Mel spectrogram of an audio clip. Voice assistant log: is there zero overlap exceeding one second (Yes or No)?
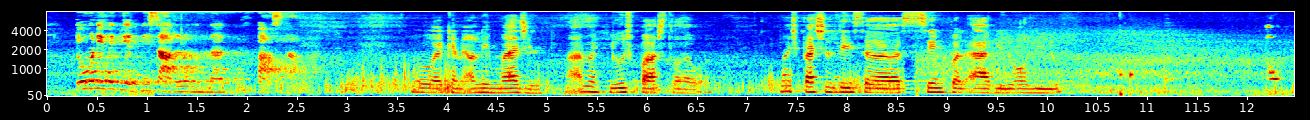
Yes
